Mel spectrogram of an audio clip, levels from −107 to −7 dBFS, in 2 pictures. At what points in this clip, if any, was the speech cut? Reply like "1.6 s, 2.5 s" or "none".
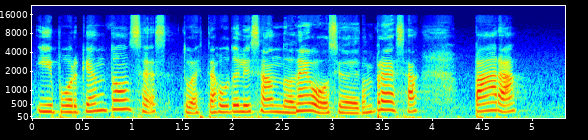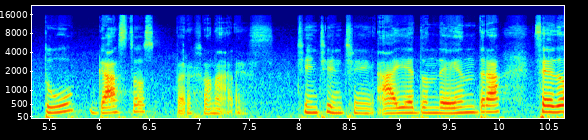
2.6 s, 3.3 s, 5.9 s, 8.2 s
